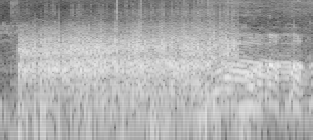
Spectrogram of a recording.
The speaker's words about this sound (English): That's the sound of Ukrainian soldiers firing mobile rocket launchers known as HIMARS. But they aren't on the Ukrainian battlefield. They're on a training range in Germany.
